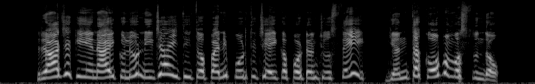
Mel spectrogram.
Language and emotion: Telugu, angry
